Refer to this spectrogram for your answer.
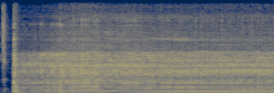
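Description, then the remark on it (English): A powerful blender blending ají panca peppers kicks on with a sharp start and then runs steadily at a loud, high-pitched whine, a continuous mechanical drone with no talking. “So place your peppers in the blender.”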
